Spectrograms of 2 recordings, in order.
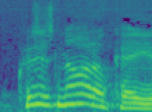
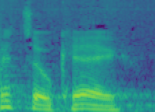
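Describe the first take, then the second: First: "not" punched much higher in pitch; stress on not. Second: Said in the usual way. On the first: Real, not acted. Preacher rejects saying it's okay, high stress on "not". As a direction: hit "not" high to correct the easy answer. Correcting the easy phrase.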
